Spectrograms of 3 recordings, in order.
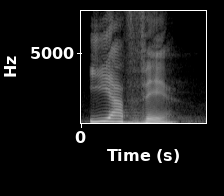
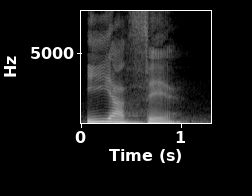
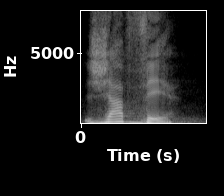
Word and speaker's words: Iavé: Esse nome aí, que a gente pronuncia assim: Iavé. Fala comigo. Iavé. Iavé é a pronúncia corretíssima. Mas você pode falar também com o J, que o português usa. Javé. Pode ser também Javé ou Iavé.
